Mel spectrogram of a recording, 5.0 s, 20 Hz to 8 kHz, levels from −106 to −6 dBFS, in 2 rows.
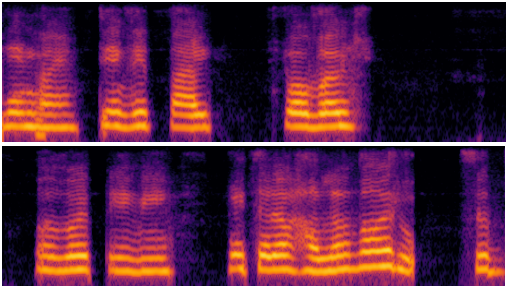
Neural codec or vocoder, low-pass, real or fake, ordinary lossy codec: codec, 24 kHz, 1.5 kbps, HILCodec; 7.2 kHz; fake; Opus, 24 kbps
